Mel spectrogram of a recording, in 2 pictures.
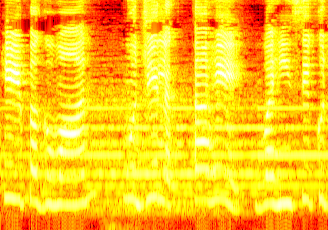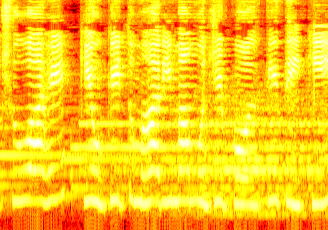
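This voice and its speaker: A woman's voice: very high-pitched, level tone, measured pace, over loud music. A woman voicing a concerned old neighbour bird auntie in a cartoon story, anxious and full of advice. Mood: worried, urgent. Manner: anxious, advising.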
